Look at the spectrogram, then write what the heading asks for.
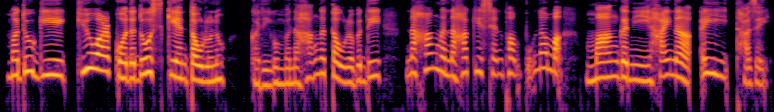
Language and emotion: Manipuri, fearful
